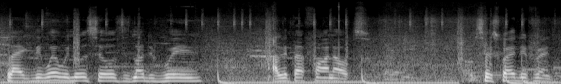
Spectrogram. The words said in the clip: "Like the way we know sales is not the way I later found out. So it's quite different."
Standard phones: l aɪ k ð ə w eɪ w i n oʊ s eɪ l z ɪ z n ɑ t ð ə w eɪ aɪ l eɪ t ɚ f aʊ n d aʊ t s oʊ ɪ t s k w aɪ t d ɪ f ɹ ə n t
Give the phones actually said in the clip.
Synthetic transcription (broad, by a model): l aɪ k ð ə w eɪ w i n oʊ s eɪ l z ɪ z n ɑ t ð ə w eɪ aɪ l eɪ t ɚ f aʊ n aʊ t s oʊ ɪ t s k w aɪ t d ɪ f ɹ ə n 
